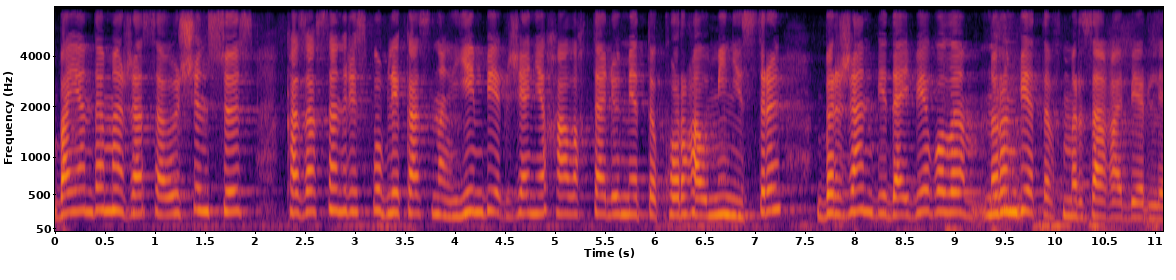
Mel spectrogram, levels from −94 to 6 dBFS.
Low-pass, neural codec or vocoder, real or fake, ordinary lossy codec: 7.2 kHz; none; real; none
